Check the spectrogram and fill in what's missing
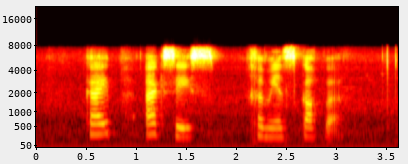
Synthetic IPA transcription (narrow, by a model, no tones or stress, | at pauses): kəjpʔæksɛs | χəmiənskɐpə̰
